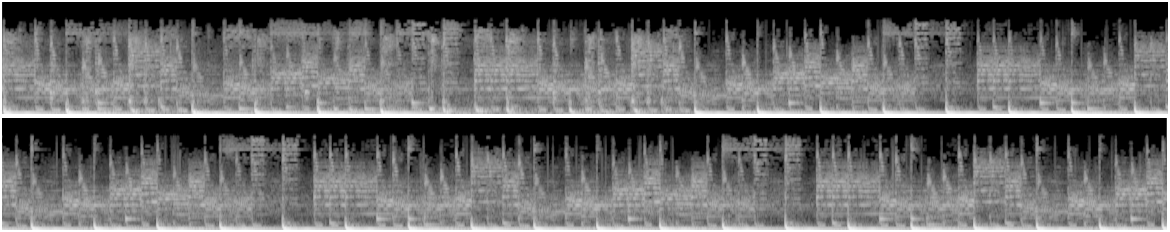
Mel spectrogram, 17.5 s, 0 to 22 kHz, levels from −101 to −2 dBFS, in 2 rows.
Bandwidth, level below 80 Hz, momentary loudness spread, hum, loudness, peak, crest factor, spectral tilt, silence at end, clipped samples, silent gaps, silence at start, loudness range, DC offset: 11 kHz; -18 dBFS; 4 LU; none; -21 LUFS; -4 dBFS; 14 dB; -5 dB/octave; 0 s; under 0.1%; none; 0 s; 2 LU; under 0.1%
